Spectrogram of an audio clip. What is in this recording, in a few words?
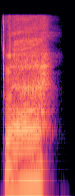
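Vox Deny, Korean; Kain; kingsraid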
